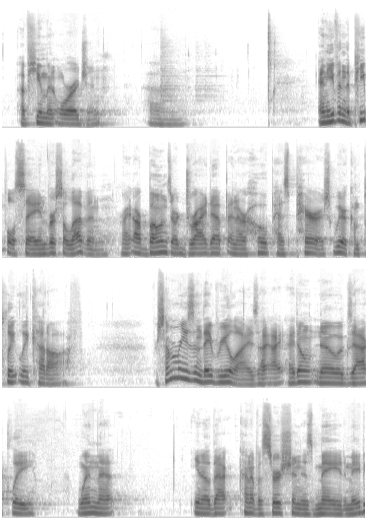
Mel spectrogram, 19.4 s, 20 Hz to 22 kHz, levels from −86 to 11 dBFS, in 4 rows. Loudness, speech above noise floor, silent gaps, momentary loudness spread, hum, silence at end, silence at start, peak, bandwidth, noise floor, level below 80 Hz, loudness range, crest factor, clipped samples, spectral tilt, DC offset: -28 LUFS; 42 dB; none; 15 LU; none; 0 s; 0.25 s; -10 dBFS; 18 kHz; -70 dBFS; -80 dBFS; 6 LU; 20 dB; under 0.1%; -4.5 dB/octave; under 0.1%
